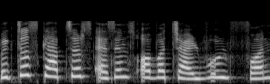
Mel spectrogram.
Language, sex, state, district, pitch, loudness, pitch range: English, female, Jharkhand, Garhwa, 320 Hz, -15 LUFS, 295-365 Hz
